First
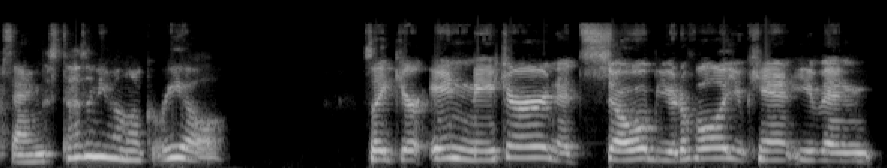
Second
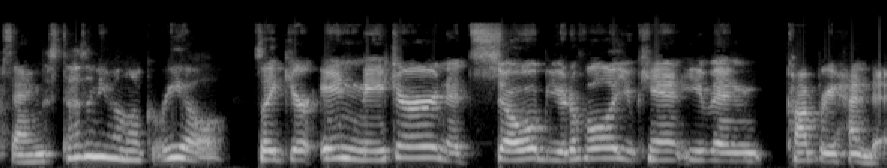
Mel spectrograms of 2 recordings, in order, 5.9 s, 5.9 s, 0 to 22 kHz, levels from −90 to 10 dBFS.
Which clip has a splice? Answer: second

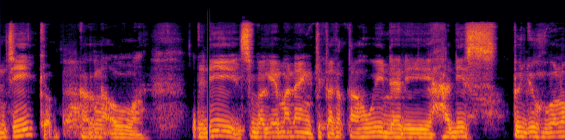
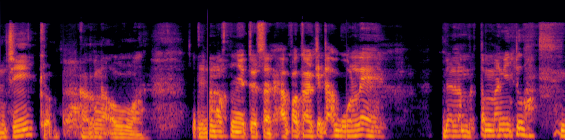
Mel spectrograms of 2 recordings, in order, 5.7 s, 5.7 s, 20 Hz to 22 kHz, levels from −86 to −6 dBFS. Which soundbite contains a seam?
second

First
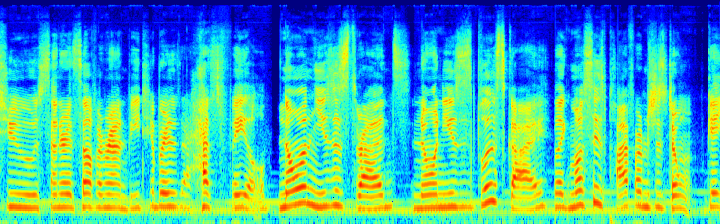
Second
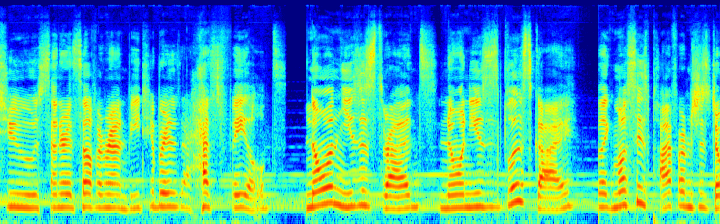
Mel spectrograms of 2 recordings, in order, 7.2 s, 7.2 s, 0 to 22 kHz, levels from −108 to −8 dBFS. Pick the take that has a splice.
first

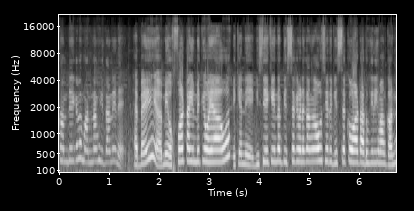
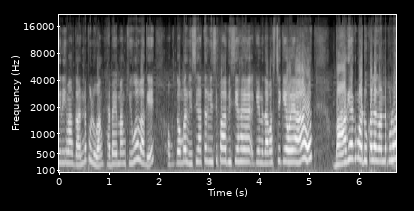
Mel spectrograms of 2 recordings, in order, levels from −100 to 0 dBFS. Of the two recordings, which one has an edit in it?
first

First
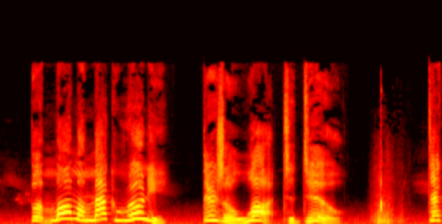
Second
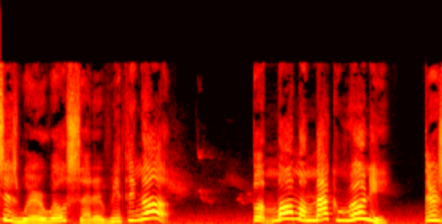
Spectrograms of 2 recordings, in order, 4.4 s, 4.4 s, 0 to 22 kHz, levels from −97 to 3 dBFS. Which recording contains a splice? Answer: first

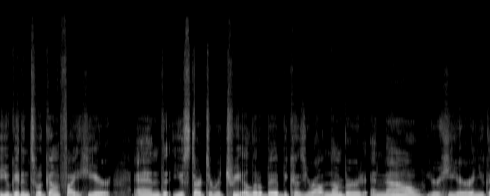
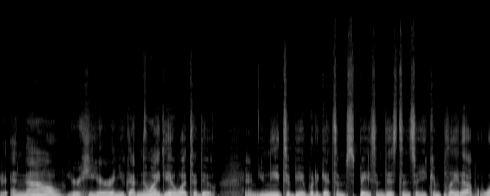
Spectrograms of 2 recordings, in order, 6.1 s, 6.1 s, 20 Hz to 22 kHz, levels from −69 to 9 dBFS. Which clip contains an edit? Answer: second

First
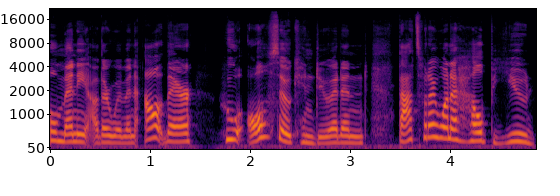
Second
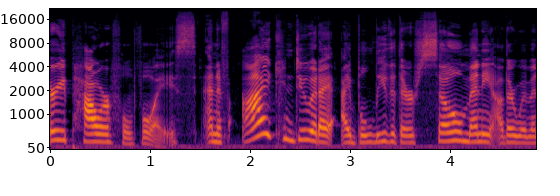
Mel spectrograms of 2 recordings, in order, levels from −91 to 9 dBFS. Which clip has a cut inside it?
second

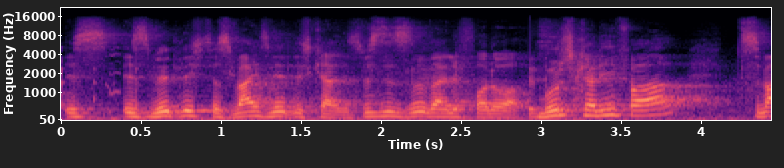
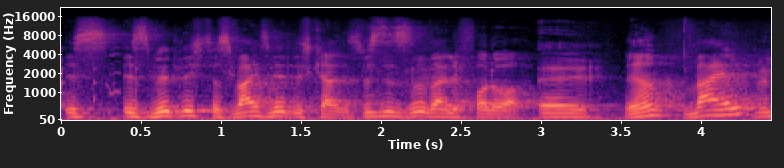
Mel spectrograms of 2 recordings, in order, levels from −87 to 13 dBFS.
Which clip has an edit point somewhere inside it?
first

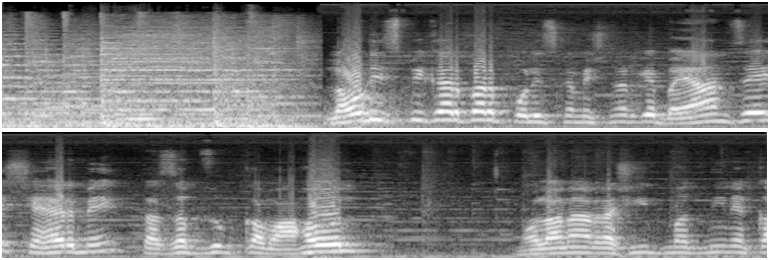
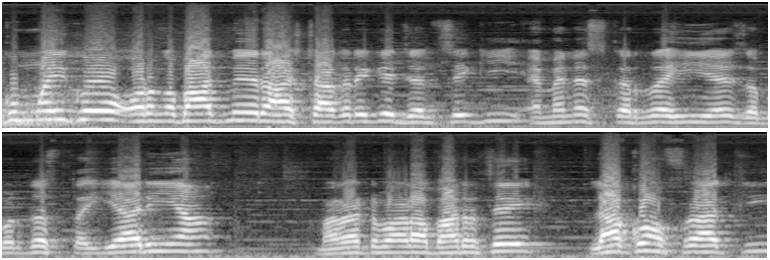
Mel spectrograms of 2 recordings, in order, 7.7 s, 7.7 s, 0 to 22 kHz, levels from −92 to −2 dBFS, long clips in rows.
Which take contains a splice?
first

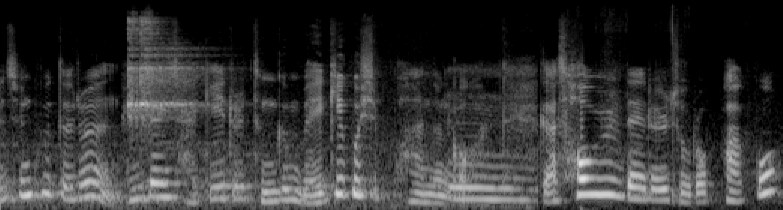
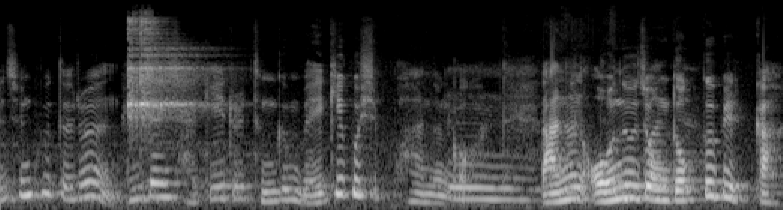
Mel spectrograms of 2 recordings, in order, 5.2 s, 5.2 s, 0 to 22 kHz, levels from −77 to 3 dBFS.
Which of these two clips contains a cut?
first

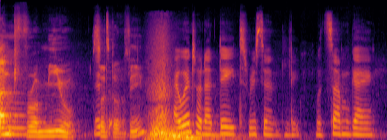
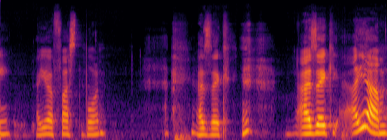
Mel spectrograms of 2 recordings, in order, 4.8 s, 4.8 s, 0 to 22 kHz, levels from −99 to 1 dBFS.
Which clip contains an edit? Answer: first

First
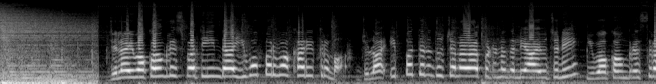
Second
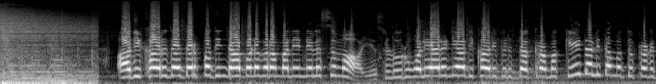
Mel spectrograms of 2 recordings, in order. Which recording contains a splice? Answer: second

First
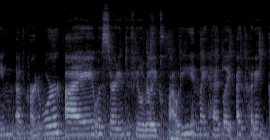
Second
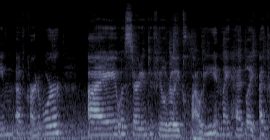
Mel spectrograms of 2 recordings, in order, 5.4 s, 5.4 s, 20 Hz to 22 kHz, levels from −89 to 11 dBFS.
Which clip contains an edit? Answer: first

